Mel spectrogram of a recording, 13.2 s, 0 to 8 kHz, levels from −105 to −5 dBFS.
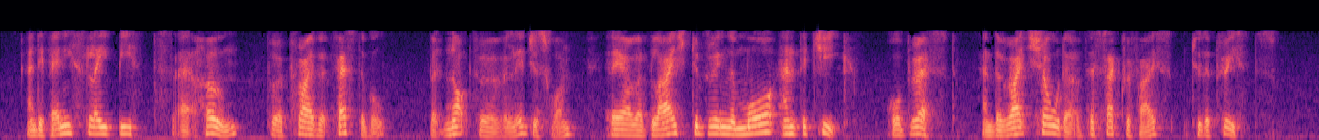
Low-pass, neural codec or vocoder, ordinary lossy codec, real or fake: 7.2 kHz; autoencoder, 48 kHz, 128 numbers a frame, DAC-VAE, trained on Japanese speech; AAC, 16 kbps; fake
